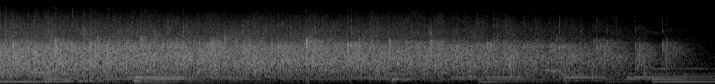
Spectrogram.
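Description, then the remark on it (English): An audience gives Jesus a clap and a shout in the morning, breaking into loud, sustained applause with scattered shouts and cheers, a dense wash of clapping over steady low organ or keyboard chords, gradually easing toward the end. “Can we give Jesus a clap this morning and a shout?”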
